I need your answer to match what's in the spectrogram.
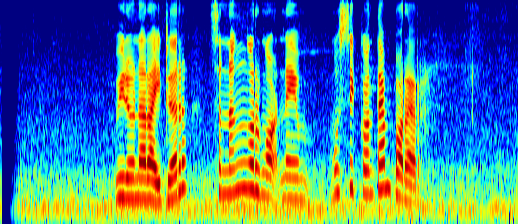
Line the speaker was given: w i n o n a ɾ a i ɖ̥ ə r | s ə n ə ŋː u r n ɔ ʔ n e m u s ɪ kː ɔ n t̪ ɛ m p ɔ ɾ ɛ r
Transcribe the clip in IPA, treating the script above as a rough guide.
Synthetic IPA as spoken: w i n o n a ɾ a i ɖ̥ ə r | s ə n ə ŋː u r ŋ ɔ ʔ n e m u s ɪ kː ɔ n t̪ ɛ m p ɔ ɾ ɛ r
